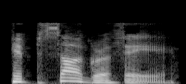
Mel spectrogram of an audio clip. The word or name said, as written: hypsography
